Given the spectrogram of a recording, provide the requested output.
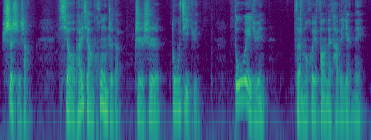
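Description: A man reading a martial fantasy novel aloud in a steady storytelling voice. His voice sits low. He keeps an even, practiced pace as audiobook narrator. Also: measured pace.

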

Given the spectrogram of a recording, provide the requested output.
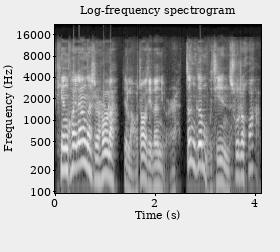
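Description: A man with a Northeastern Mandarin accent narrating a classic ghost tale in a humorous, chatty way, drawing out his filler words. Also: on the high side. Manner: lively, chatty, drawn-out fillers. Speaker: storyteller.

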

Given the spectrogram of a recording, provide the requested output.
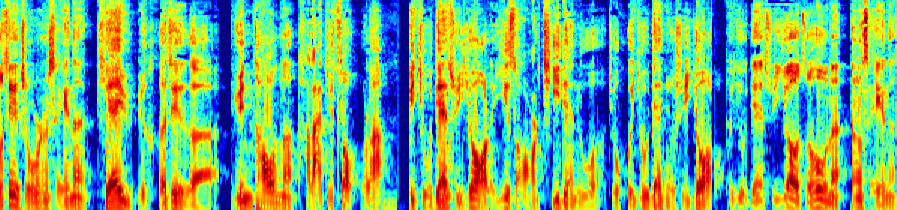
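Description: A man's voice: deep voice, a little mellow. A man with a Northeastern Mandarin accent telling a funny anecdote in a rambling, repetitive, colloquial way with some swearing. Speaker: storyteller. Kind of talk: casual anecdote storytelling.

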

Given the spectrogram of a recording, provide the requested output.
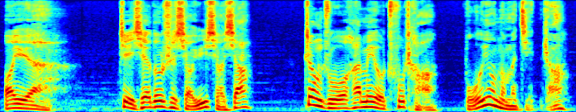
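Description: A man doing a cold, husky innkeeper boss. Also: mid-range voice, sing-song, normal speed, faint music behind, pitched above the performer's own voice. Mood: calm. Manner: curt, commanding. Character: cold, imposing middle-aged male innkeeper.

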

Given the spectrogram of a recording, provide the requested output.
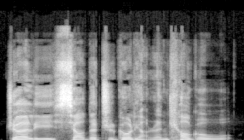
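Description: A man reading a fairy tale aloud with an expressive, descriptive delivery. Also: mid-range voice, normal speed, no room sound, studio quality. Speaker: storyteller.

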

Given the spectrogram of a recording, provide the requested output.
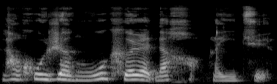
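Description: A woman reading children's stories aloud, in a gentle storybook narration with a soft delivery. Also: medium pitch, fairly even intonation, unhurried, gravelly.

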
